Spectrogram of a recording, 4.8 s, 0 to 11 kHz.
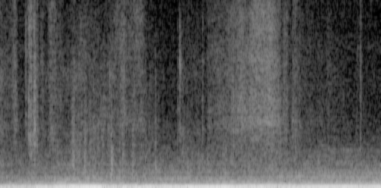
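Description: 2018 BMW M2's turbocharged straight-six engine running as the car drives, heard from inside the cabin as a steady low drone mixed with road noise.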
